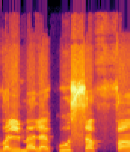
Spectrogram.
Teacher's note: صفا پہ اخفا ہو رہا ہے کیونکہ تنوین کے بعد حروف اخفا میں سے صاد آ رہا ہے، اور فا کے اوپر دو زبر ہیں، جب وقف کریں گے تو ایک زبر کو پڑھیں گے، دو زبر نہیں پڑھیں گے.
